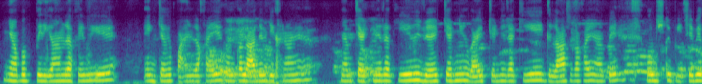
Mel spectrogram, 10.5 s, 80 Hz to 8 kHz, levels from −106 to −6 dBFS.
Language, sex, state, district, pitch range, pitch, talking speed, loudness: Hindi, male, Bihar, Gaya, 195-215 Hz, 205 Hz, 215 wpm, -16 LUFS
